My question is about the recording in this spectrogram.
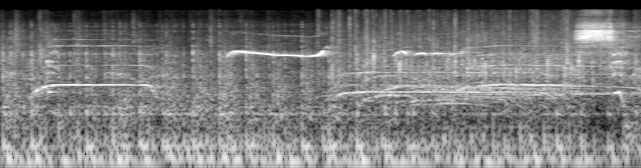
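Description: Drums beaten fast and continuously, with the crowd cheering over them and several long, held whoops and yells.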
